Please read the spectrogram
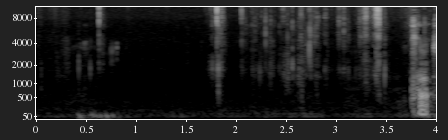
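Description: Clear rigid plastic card holders clicking and rubbing against each other as they are shuffled in the hands: a few faint, scattered clicks and crackles.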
